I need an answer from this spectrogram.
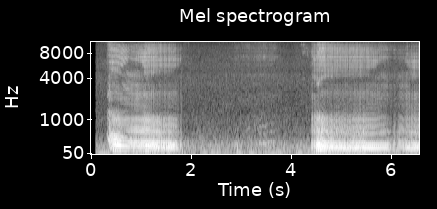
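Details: Clingy Dachshund, a sausage dog, being ignored, gives two drawn-out, throaty grumbling moans, each about a second and a half long with a rough growling edge, separated by a quiet pause.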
